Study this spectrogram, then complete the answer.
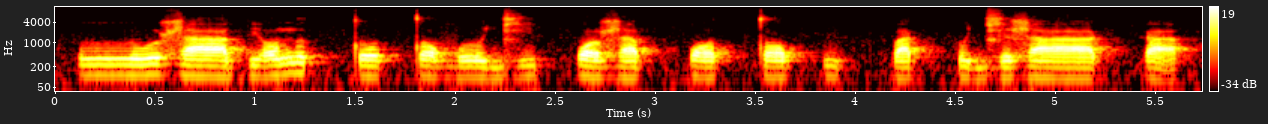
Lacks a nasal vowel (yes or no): yes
